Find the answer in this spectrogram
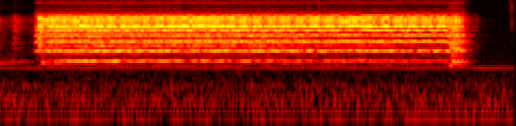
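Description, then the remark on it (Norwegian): A short jingle for the radio segment Dagens ord: a single loud, buzzy electronic tone held at one steady pitch for about three seconds, then cutting off abruptly, with no voices. “Men vi spiller jingle.”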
